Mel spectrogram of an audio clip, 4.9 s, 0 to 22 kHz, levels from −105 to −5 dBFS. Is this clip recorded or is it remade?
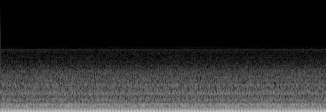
recorded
